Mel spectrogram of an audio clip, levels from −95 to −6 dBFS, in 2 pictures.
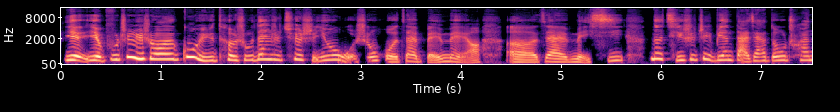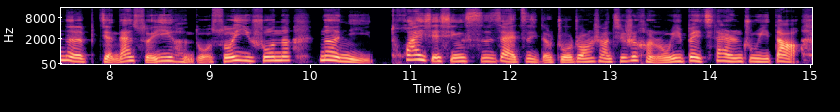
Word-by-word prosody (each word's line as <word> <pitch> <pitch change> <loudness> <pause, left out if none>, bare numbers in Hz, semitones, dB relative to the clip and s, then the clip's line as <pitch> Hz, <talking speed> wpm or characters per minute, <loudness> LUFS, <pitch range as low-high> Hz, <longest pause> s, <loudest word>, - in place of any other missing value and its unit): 也 275 -1 +8
也 265 -1 +7
不 310 +6 -3
至 450 +8 +9
于 360 - +9
说 345 -1 +5
过 475 +6 +7
于 250 -1 +1
特 285 +3 +2
殊， 280 +1 -4
但 330 +1 +1
是 300 - -3
确 315 +2 -3
实 - - -5
因 265 +3 -2
为 300 - +1
我 285 - -1
生 240 +3 -4
活 180 -7 0
在 205 +3 -3
北 175 - -3
美 200 -5 -3
啊， - - -4 0.2
呃， 155 -2 -1
在 180 -1 -1
美 170 +1 -3
西， 245 +9 -3 0.2
那 360 0 +3
其 275 -6 -3
实 305 +2 -4
这 320 -2 -2
边 280 +2 -1
大 190 - -1
家 240 +1 -3
都 255 +3 +1
穿 275 0 -5
得 215 -7 0
简 - - -1
单 220 +6 -2
随 230 - -4
意 235 +2 -1
很 200 - -9
多， - - -7
所 215 +2 +1
以 255 -2 -1
说 245 +3 -1
呢， 255 0 -1 0.3
那 275 -2 +2
你 165 - -3 0.2
花 305 +1 -1
一 - - +2
些 220 -5 0
心 215 0 -2
思 210 -1 -7
在 165 -4 -2
自 190 +3 -8
己 165 - -9
的 145 0 -6
着 150 0 -3
装 195 +3 -2
上， 205 -3 -5
其 215 +3 -6
实 240 +4 -1
很 260 - -5
容 135 +6 -4
易 205 - +1
被 215 0 +1
其 205 - -6
他 235 -2 -3
人 205 0 -1
注 205 -1 -4
意 185 - -3
到。 215 -1 +1
235 Hz, 290 characters per minute, -19 LUFS, 200-275 Hz, 0.3 s, 至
